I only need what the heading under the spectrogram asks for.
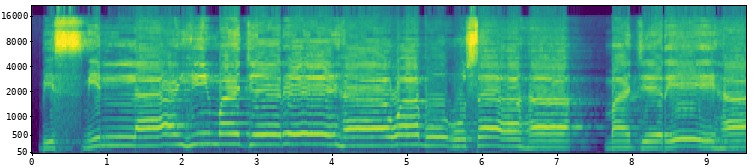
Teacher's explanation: Huruf ra dirubah menjadi re. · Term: imalah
